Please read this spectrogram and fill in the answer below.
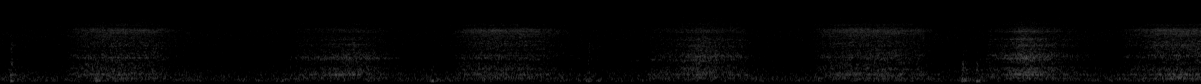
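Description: A man breathing slowly and evenly through his nose as he recovers after a set of goblet squats. Each breath is a soft rush of air, coming about every one and a half to two seconds.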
